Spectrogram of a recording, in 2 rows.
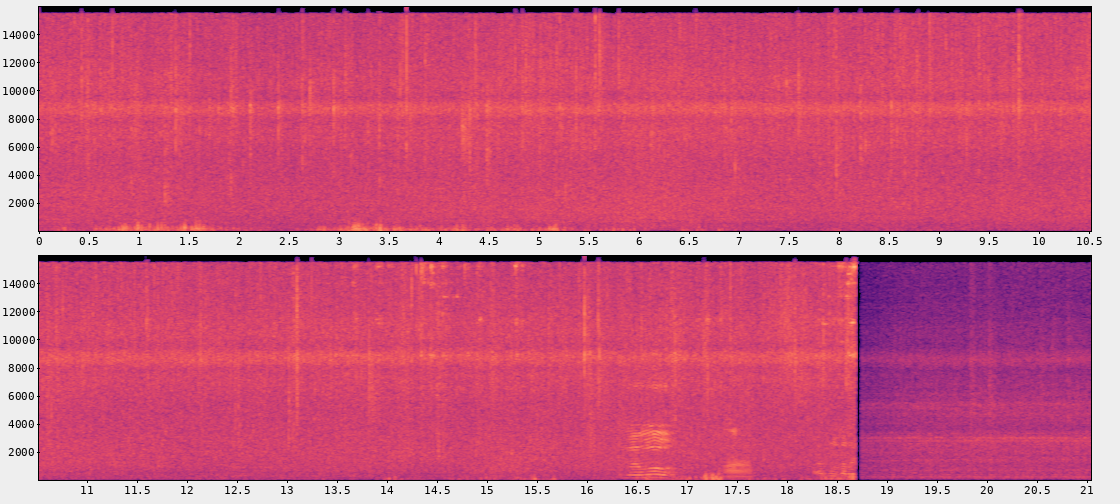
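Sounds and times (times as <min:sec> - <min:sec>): heavy rain pouring: 0:00.0 - 0:18.8.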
